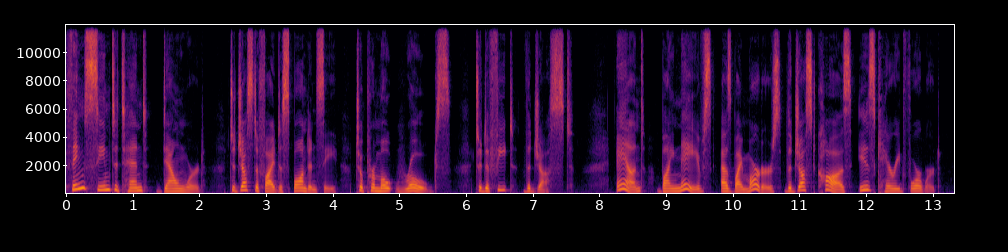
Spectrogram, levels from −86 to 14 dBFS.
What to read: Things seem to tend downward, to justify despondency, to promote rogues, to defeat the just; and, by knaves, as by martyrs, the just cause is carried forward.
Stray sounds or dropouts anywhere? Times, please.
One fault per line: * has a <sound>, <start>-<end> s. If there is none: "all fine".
all fine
